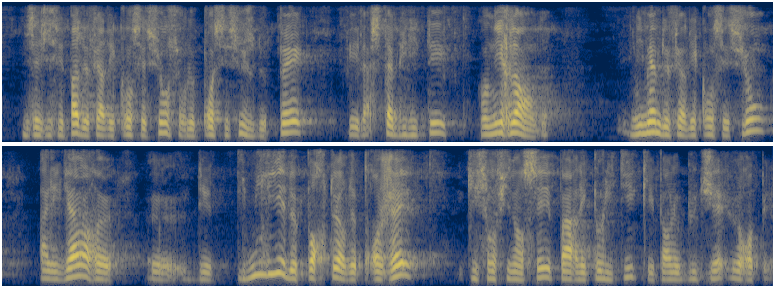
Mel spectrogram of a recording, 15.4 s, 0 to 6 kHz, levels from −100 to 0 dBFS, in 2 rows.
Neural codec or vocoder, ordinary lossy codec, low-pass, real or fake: vocoder, 22.05 kHz, 80 mel bands, HiFi-GAN; none; 5.4 kHz; fake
